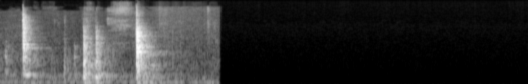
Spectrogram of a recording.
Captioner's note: door closes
